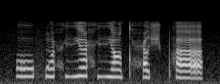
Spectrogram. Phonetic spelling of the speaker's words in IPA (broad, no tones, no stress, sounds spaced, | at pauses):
ɔ f ɔ̃ ħ vʲ ã ħ vʲ ã tˤ ħ ʌ ʃ pʰ a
